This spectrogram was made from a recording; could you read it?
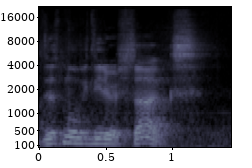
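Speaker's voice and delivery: ordinary talk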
